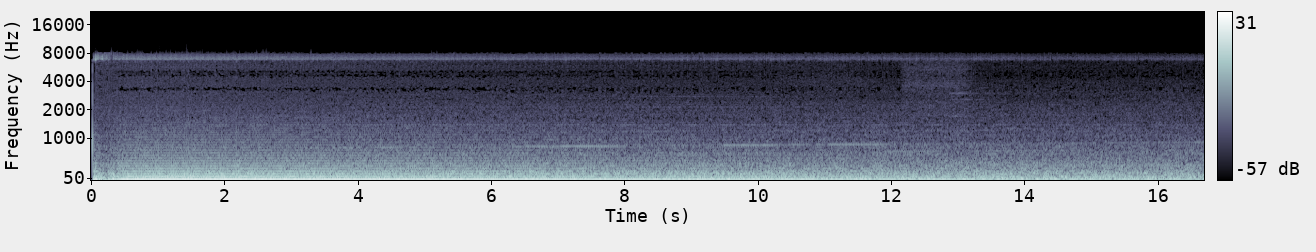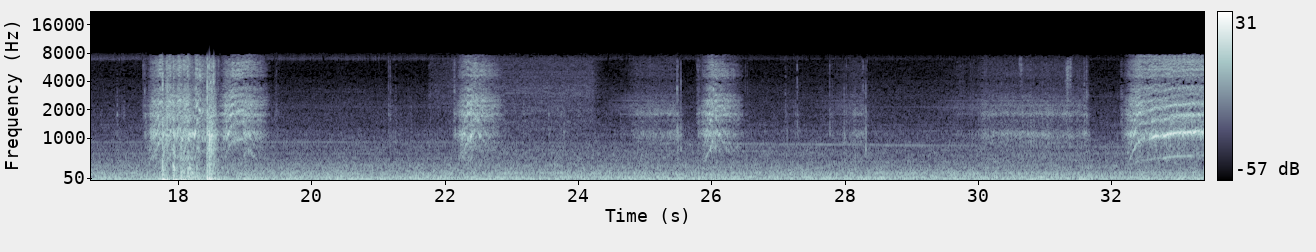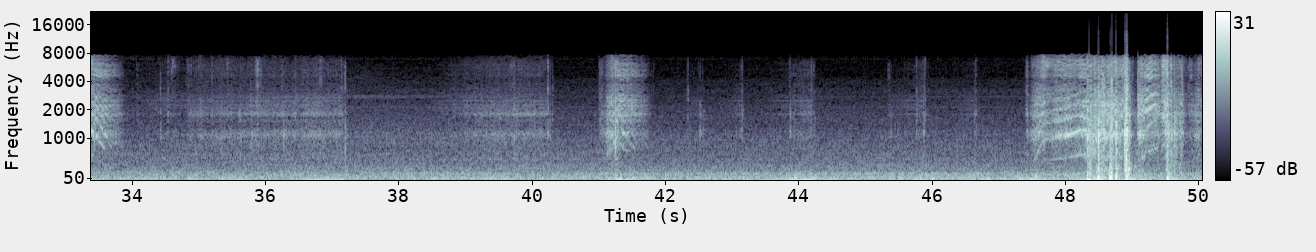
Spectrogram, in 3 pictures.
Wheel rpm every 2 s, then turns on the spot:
0, 0, 0, 0, 0, 0, 0, 0, 20, 40, 0, 10, 10, 0, 0, 10, 80, 10, 10, 10, 10, 0, 0, 40, 100.
30-32 34-40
